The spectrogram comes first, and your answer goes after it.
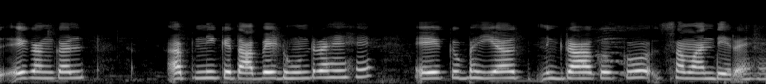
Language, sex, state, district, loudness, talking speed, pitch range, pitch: Hindi, female, Bihar, Gopalganj, -17 LUFS, 115 wpm, 280-305 Hz, 290 Hz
